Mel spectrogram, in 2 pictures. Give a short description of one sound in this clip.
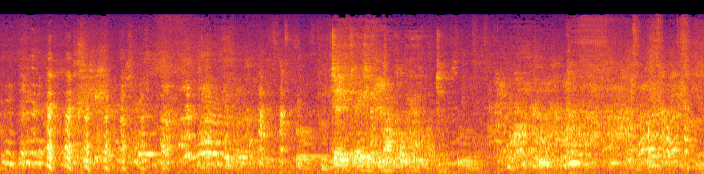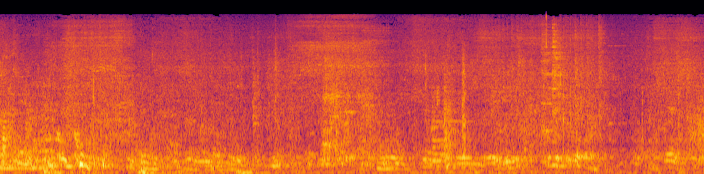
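A jazz band plays a lively tune.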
